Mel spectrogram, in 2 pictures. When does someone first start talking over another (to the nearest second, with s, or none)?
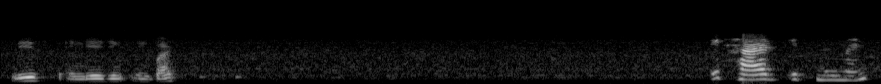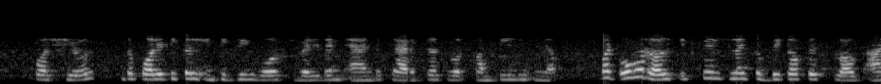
none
